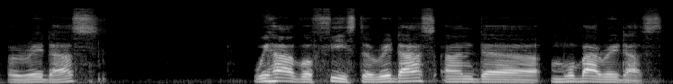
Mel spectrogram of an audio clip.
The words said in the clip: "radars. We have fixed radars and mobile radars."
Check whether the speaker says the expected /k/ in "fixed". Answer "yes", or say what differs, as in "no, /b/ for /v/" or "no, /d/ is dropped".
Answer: no, /k/ is dropped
